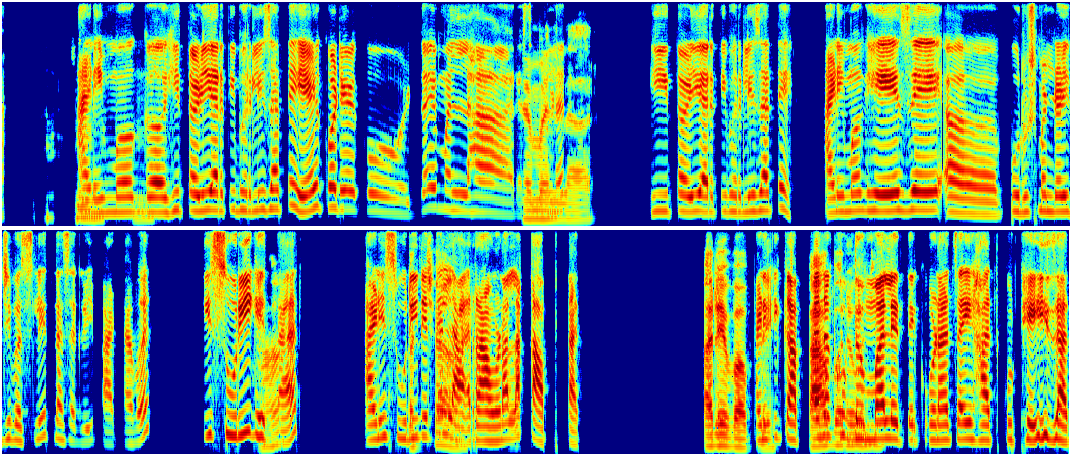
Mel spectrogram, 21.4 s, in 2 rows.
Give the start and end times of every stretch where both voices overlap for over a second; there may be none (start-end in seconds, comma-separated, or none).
18.2-19.5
